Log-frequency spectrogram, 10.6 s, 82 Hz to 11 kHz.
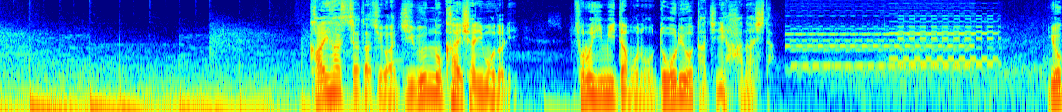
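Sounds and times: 
speech: 0:03.1 - 0:05.2, 0:05.8 - 0:07.8, 0:10.5 - 0:10.6
telephone ringing with a bright electronic warbling tone: 0:07.8 - 0:10.1.

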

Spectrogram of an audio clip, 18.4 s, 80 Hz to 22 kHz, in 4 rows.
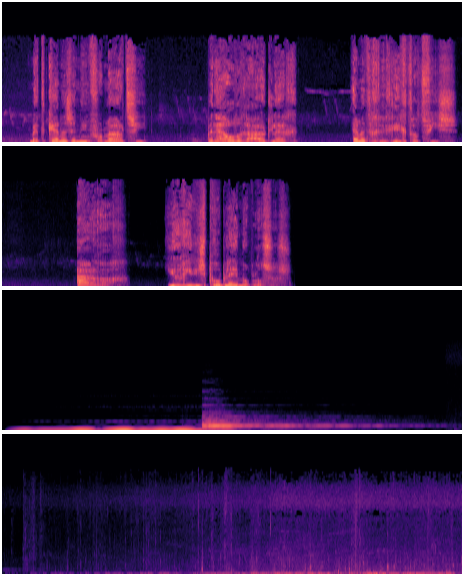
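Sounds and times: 
speech: 0:00.3 - 0:04.6, 0:05.3 - 0:07.6
bright electronic tone: 0:09.3 - 0:13.4
crunching rustling footsteps of a person walking over rough uneven terrain outdoors: 0:13.9 - 0:18.4.

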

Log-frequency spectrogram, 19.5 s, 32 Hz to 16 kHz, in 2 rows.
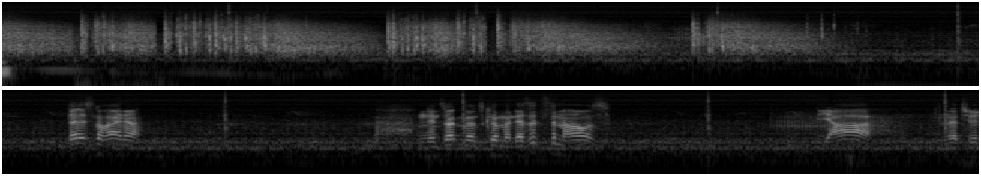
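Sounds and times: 
bursts of gunfire on a tape recording: 0:00.0 - 0:09.3
rushing hissing background of a tape recording: 0:00.0 - 0:19.5
speech: 0:10.6 - 0:11.2, 0:14.0 - 0:16.0, 0:18.0 - 0:18.6, 0:19.2 - 0:19.5.

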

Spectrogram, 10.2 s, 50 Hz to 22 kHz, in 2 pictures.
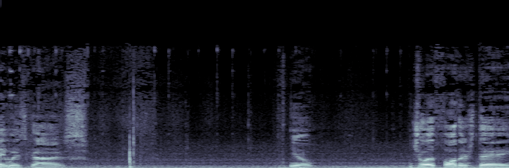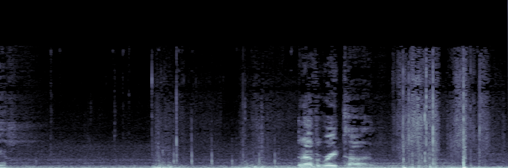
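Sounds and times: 
speech: 0:00.0 - 0:00.9, 0:02.9 - 0:03.2, 0:04.1 - 0:05.3, 0:08.1 - 0:09.2
car engine rumbling and revving: 0:00.0 - 0:10.1.

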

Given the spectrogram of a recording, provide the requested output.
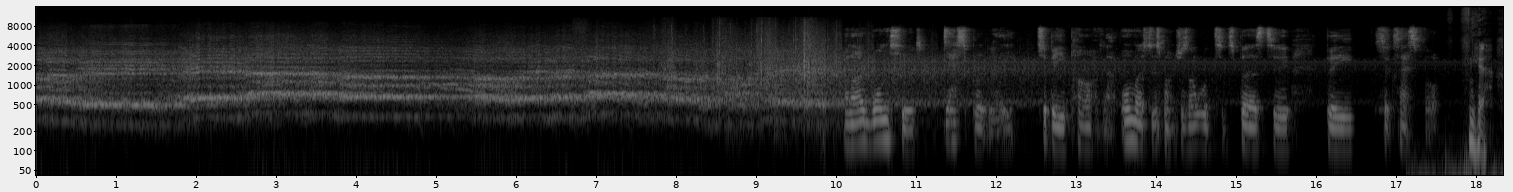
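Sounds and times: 
huge stadium crowd singing and roaring: 0:00.0 - 0:13.4
speech: 0:10.1 - 0:18.3.

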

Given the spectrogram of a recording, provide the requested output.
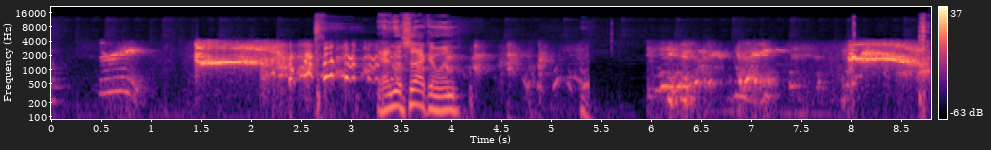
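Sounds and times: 
woman screaming in surprise: 0:01.4 - 0:02.3, 0:08.0 - 0:08.7
laughter: 0:02.1 - 0:03.4, 0:04.1 - 0:05.4, 0:06.0 - 0:08.7
speech: 0:03.3 - 0:04.2.

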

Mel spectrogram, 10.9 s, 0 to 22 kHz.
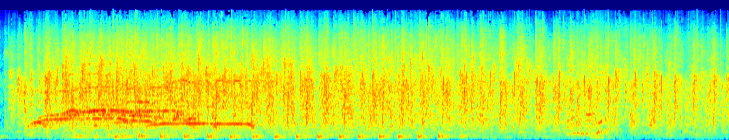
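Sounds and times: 
live crowd applause: 0:00.0 - 0:10.9
whoops and shouts: 0:00.4 - 0:03.9.

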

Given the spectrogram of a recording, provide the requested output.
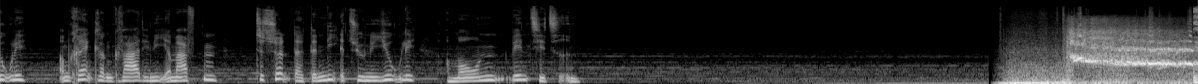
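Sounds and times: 
speech: 0:00.0 - 0:05.9
car tires skidding as car veers aside: 0:10.0 - 0:11.9.

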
